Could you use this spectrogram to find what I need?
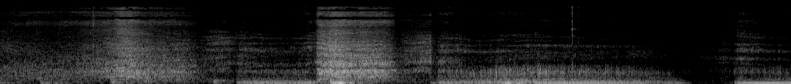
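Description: A wild cat hisses loudly.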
